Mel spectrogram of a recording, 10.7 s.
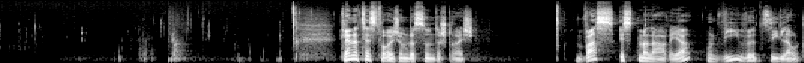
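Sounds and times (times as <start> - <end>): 
person taking a sip of water: 0.0 - 4.1
speech: 4.5 - 6.4, 7.8 - 10.7.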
